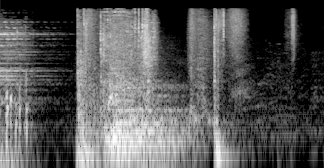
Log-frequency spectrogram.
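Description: A fiery blast and impact sound out as one game creature attacks another.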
